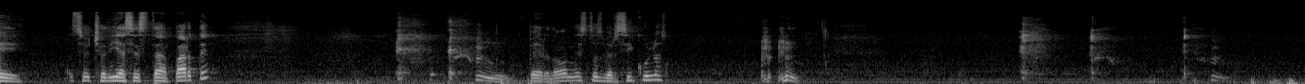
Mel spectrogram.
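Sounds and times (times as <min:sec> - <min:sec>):
speech: 0:00.0 - 0:02.2, 0:04.8 - 0:06.8, 0:07.6 - 0:08.1
faint steady electrical hum: 0:00.0 - 0:13.0
coughing: 0:03.9 - 0:05.0, 0:07.6 - 0:08.1, 0:10.2 - 0:12.4.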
